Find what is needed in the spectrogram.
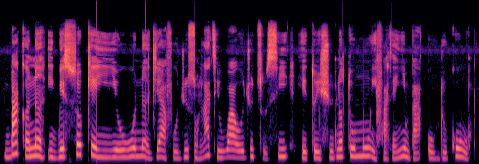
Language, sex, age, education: Yoruba, female, 15-29, tertiary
